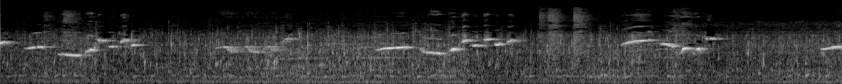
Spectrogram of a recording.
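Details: Shama song aimed at stimulating an unreceptive breeding pair: scattered bursts of bright whistled slurs and short warbled phrases separated by quieter gaps, with a hissing background and occasional faint high clicks.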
